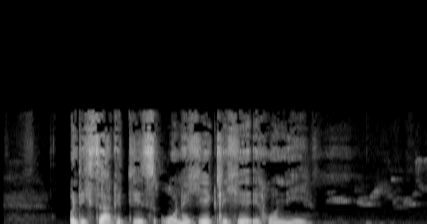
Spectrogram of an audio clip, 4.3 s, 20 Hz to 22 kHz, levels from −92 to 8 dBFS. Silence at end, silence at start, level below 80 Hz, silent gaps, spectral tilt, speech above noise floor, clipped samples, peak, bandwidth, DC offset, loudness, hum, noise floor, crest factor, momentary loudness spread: 1.2 s; 0.7 s; -66 dBFS; none; -4 dB/octave; 42 dB; under 0.1%; -4 dBFS; 11.5 kHz; under 0.1%; -24 LUFS; none; -65 dBFS; 22 dB; 9 LU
